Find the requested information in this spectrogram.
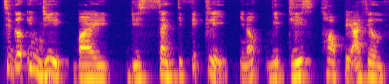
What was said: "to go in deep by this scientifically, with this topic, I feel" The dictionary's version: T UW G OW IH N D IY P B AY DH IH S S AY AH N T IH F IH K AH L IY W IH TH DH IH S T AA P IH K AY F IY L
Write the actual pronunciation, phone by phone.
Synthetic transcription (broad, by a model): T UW G OW IH N D IY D B AY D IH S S AY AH N T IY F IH K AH N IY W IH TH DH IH S T AA P IH K AY F IY L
